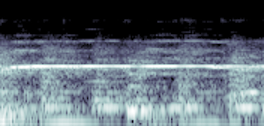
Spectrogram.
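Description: Song music with one long high note held steady for nearly two seconds over a low accompaniment, the note ending just before the singing and beat pick up again.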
